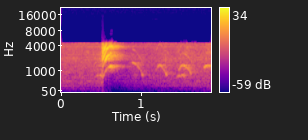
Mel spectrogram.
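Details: Corgi pups nearly seven weeks old, from the Katie and Venus litters, let out a loud, sharp yelp, followed by several quick, arching whimpers that dip and rise in pitch.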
